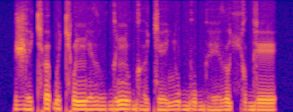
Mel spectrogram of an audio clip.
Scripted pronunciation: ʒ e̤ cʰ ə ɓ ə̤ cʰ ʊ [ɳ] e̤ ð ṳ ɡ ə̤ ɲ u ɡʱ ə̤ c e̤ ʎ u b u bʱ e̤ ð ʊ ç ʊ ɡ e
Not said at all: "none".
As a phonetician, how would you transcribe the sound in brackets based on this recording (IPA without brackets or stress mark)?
ɲ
